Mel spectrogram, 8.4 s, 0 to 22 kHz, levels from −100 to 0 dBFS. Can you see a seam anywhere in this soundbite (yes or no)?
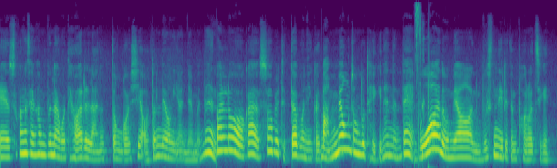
yes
